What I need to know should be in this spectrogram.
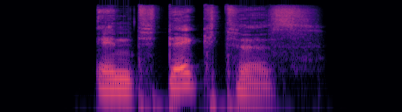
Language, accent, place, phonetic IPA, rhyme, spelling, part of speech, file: German, Germany, Berlin, [ɛntˈdɛktəs], -ɛktəs, entdecktes, adjective, De-entdecktes.ogg
- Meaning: strong/mixed nominative/accusative neuter singular of entdeckt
